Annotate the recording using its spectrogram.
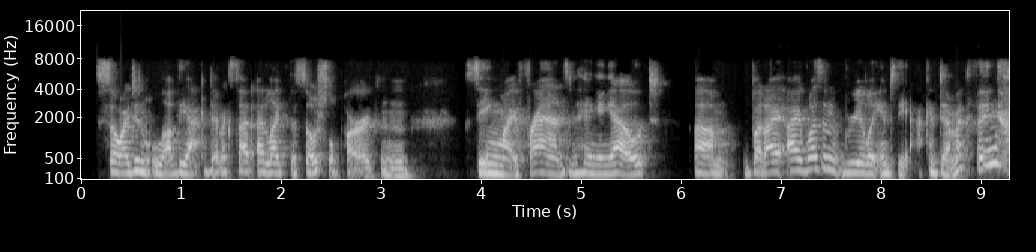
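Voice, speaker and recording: In a Canadian accent, a woman speaks at a moderate pace and medium pitch in a normal speaking voice, with ordinary pitch variation. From Canada. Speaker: business executive and podcast host. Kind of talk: interview. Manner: casual, filler-heavy speech.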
